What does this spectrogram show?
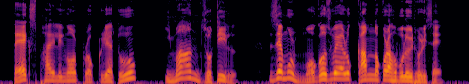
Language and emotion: Assamese, angry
